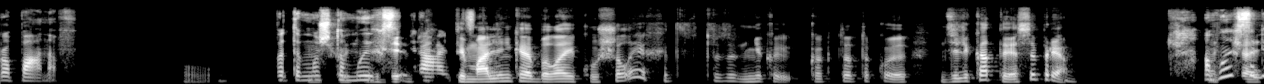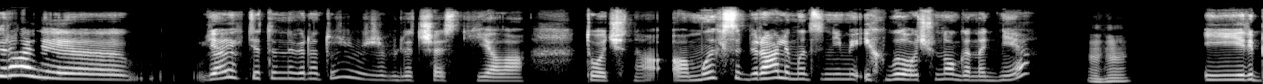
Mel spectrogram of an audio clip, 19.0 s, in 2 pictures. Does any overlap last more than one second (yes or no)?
yes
